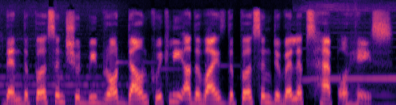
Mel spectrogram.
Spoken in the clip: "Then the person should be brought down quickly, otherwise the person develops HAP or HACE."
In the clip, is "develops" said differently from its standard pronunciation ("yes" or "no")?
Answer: no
